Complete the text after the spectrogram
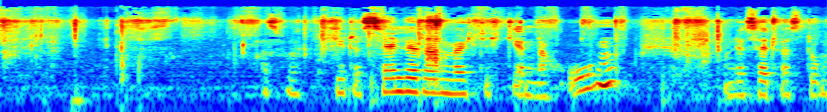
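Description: Paper rustles and slides on a table.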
